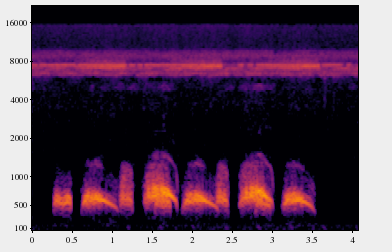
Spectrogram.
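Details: Spotted dove, a wild-caught bird noted for its very good voice, recorded 9/6/2020: eight mellow, low cooing notes in quick succession, some short and clipped, others longer and falling at the end, with a steady high hiss behind.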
